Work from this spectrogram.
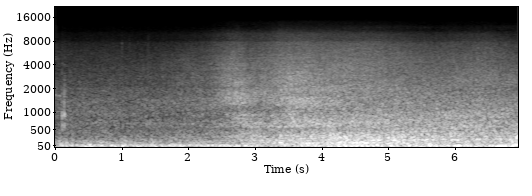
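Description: Calm sea waves wash steadily onto a beach at low tide. The surf is a continuous broad hiss that swells slightly louder midway, with some wind rumble on the microphone.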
